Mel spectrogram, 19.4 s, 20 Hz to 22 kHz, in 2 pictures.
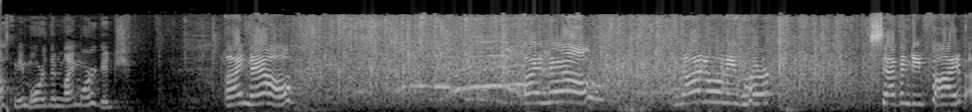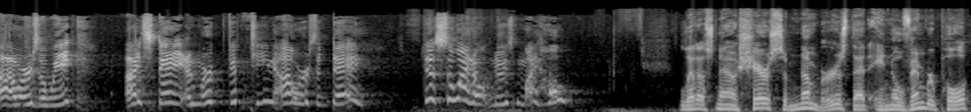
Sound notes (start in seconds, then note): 7.0 applause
